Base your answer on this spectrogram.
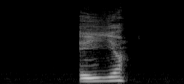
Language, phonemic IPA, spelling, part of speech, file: Navajo, /ʔɪ́jɑ̃́/, íyą́, verb, Nv-íyą́.ogg
- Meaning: second-person singular durative of ayą́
